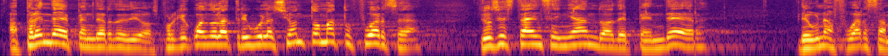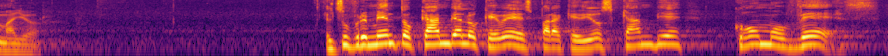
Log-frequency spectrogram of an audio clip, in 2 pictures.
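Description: A man's voice: sits high, lively intonation, moderate pace, long pauses, a little mellow, big-room sound. A man in his forties, a pastor preaching a sermon, emphatic and full of rhetorical questions. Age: 40s.

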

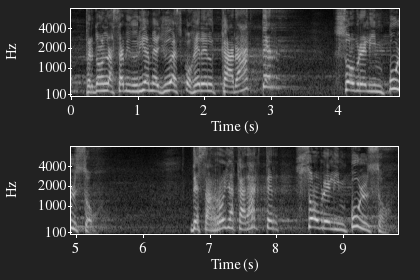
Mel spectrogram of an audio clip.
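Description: A man preaching a sermon as pastor, animated and rising to near shouts. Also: sits high, breathy edge, big-room sound.

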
